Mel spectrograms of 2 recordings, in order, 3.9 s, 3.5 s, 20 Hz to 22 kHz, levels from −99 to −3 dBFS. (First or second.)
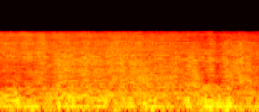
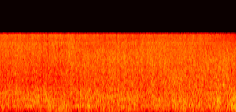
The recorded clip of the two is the second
